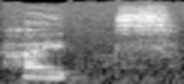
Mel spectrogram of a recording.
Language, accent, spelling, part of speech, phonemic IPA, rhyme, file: English, US, heights, noun, /haɪts/, -aɪts, En-us-heights.ogg
- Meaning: 1. plural of height 2. A neighborhood or other development built on a hill or mountain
